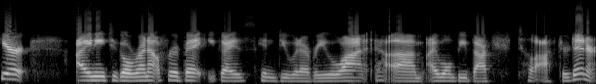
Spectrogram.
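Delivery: ordinary delivery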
